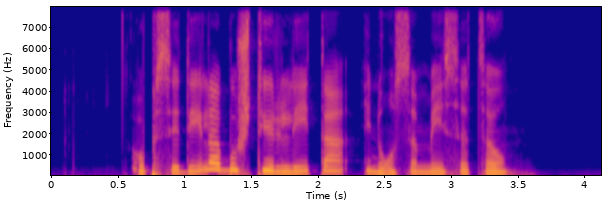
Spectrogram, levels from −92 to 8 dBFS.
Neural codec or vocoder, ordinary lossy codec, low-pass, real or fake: none; none; none; real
